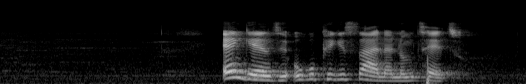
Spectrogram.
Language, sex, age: Zulu, female, 21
